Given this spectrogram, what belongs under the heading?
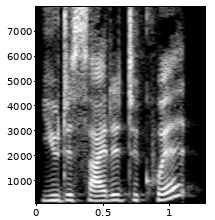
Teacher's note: Utilizing a rising intonation. This invites them to elaborate on their reasons.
